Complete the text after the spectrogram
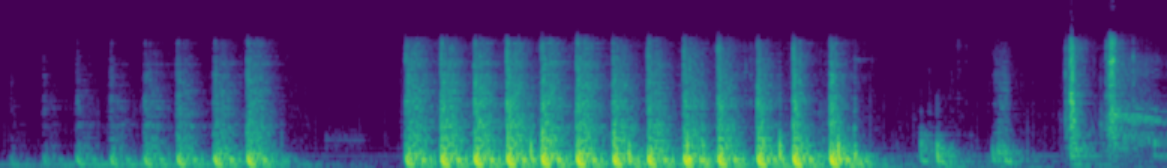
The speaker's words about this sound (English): It must have been about midnight when I heard a knock at the door.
